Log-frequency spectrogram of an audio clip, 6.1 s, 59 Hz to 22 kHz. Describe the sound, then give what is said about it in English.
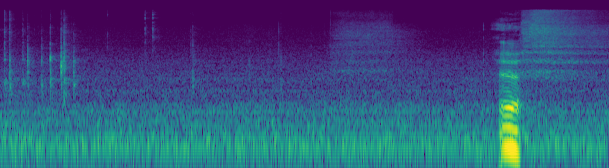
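Faint typing on a computer keyboard while entering a search: a few light clicks early on, then sparse taps over a steady low background, with one louder soft thump near the end. “so I'm just going to have to, like, type in wide receiver 2020 draft or something like that.”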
